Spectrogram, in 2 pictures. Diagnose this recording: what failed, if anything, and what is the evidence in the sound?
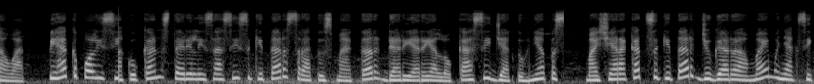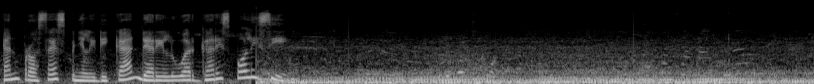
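Damaged data in a compressed stream, at the codec or storage stage: brief disturbances at 1.19, 5.63 and 13.09 s. Corrupt bytes make the decoder misread frames and resync at the next header. On a spectrogram, each shows as a brief disruption.

Tiny skips ahead at 5.29, 6.18, 8.18, 9.57, 11.63 and 14.48 s point to the driver or buffer stage, likely a dropped buffer (overrun). Each loses about 10 ms, or around 30 ms at 8.18 s. The waveform shows an abrupt splice with no gap, and the spectrogram a vertical line.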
